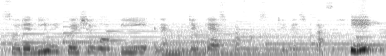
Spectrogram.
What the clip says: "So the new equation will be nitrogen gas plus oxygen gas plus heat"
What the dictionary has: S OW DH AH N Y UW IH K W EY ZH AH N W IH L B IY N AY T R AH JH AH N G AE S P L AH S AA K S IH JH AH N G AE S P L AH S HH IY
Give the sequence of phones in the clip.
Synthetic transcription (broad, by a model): S OW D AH N Y UW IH K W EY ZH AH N W IH L B IY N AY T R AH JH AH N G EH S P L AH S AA S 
